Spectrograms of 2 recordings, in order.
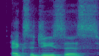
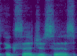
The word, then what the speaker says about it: exegesis: Exegesis, which some people pronounce exegesis, but my scholarly accent is exegesis.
